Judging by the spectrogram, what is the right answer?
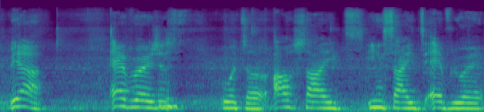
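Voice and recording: Faint background noise sits behind a woman whose slightly mellow tone moves at a fairly slow pace. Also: medium pitch for a woman, fairly even intonation.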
